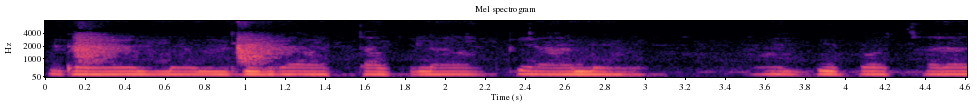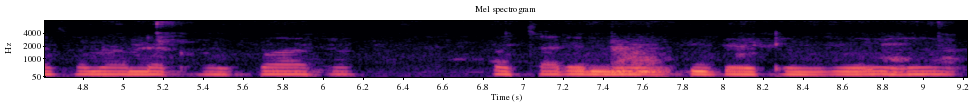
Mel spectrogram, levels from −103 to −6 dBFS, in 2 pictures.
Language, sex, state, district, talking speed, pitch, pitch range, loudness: Hindi, female, Chhattisgarh, Rajnandgaon, 125 wpm, 170 Hz, 165-175 Hz, -40 LUFS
